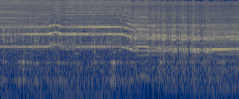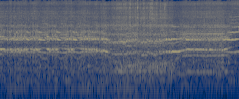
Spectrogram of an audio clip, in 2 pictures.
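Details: Faucet (vodovodná batéria) whistles unbearably while water runs: loud piercing whistle of several steady high pitches shifting as flow changes; cause unclear, owner asks whether it is a warranty defect.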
